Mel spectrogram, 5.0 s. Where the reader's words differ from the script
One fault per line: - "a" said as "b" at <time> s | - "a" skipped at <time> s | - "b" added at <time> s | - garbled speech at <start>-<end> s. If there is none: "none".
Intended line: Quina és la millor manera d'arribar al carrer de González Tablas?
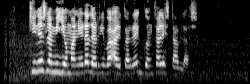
none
